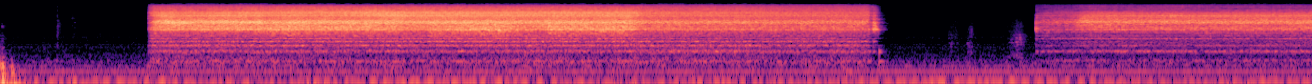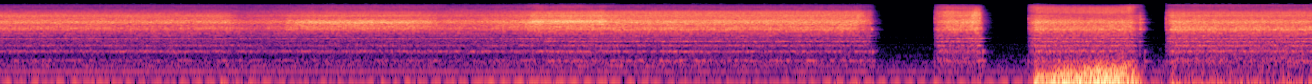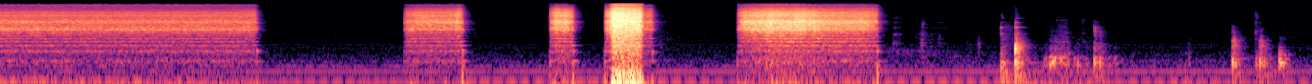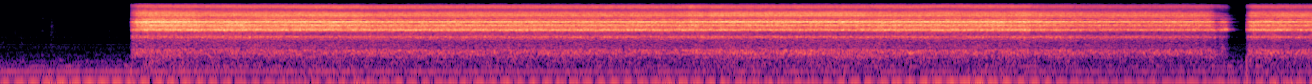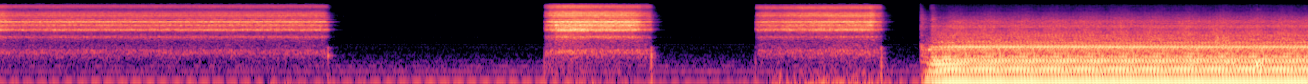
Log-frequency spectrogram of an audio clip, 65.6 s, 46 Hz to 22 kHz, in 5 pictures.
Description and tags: steam pipe 1
i needed some steam pipe sounds could not find them so I made them up. h4n
air, fx, steam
